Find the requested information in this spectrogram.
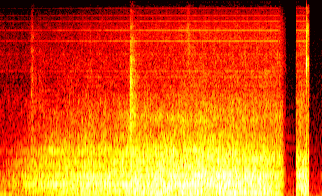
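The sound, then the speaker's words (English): A train goes by a house with a broad, low rumble that swells at the start and stays steady and loud for several seconds. It then cuts off abruptly with a brief dip near the end. No one talks. “Is there a plane coming in for a landing? What was that? That's a train going by my house.”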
